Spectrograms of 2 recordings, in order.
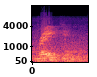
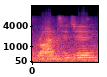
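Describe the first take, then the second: First: The name is said with a 'Rankin'-like sound. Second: The name is said as spelled, 'Ront-gen'. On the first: The speaker calls it right. "This is how you say it" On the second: The speaker calls it wrong. "that's what I thought when I first saw it"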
